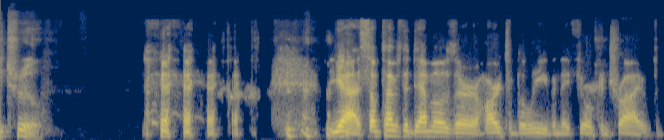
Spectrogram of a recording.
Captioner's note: laughs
